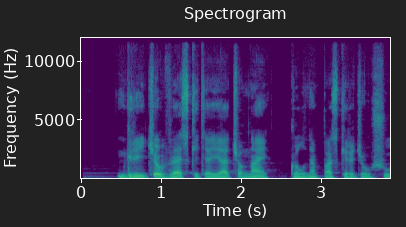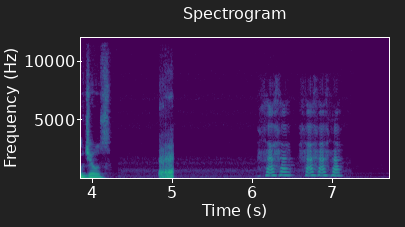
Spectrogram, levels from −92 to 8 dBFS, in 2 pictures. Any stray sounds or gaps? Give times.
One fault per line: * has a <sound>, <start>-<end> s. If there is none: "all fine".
* has a laugh, 4.8-5.0 s
* has a laugh, 6.1-7.2 s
